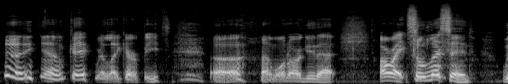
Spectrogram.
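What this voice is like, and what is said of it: Usual voice. Nothing is said of it.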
